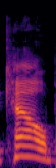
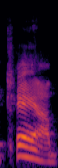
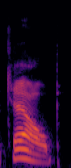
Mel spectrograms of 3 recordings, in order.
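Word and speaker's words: DeKalb: uh in uh the Calb as well. It's in in Illinois. It's the Calb. It's not the CAB like it is in Georgia. It's the calp. Um, we pronounce the L here.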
